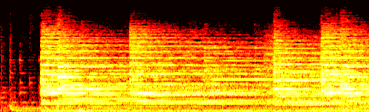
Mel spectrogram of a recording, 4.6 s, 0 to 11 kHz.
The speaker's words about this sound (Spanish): Así sonaron ayer las campanas en memoria de las 193 víctimas de los atentados del 11M.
